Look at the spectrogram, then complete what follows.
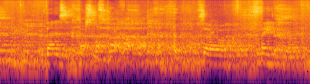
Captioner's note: students' laughter drowns out speaker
